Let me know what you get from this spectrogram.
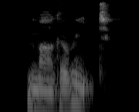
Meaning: A female given name from French
- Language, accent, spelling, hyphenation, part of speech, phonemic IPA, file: English, Southern England, Marguerite, Mar‧gue‧rite, proper noun, /ˌmɑː(ɹ)ɡəˈɹiːt/, LL-Q1860 (eng)-Marguerite.wav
